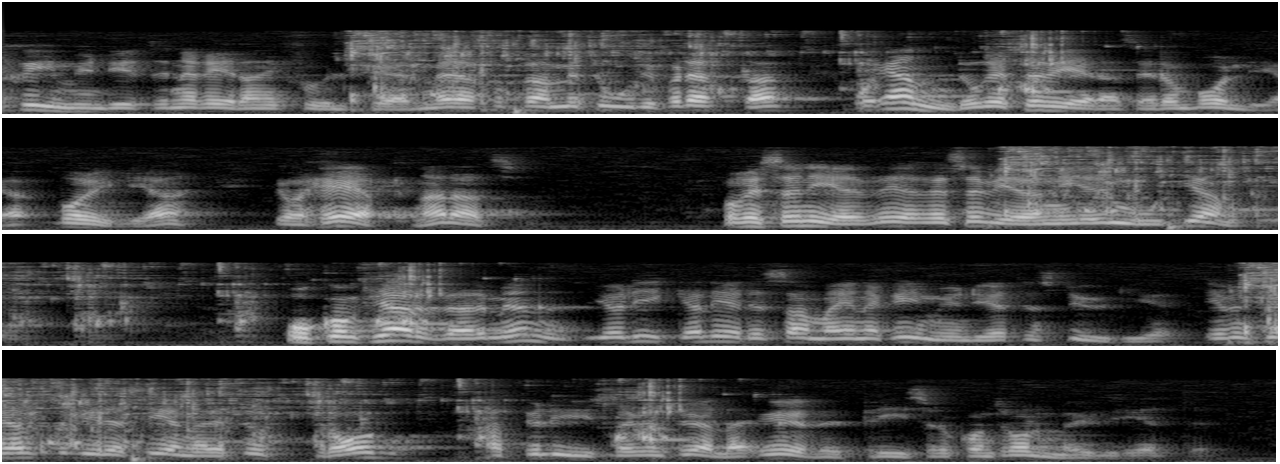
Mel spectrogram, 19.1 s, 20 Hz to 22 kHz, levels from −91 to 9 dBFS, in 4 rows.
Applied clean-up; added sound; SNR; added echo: classical method log-MMSE.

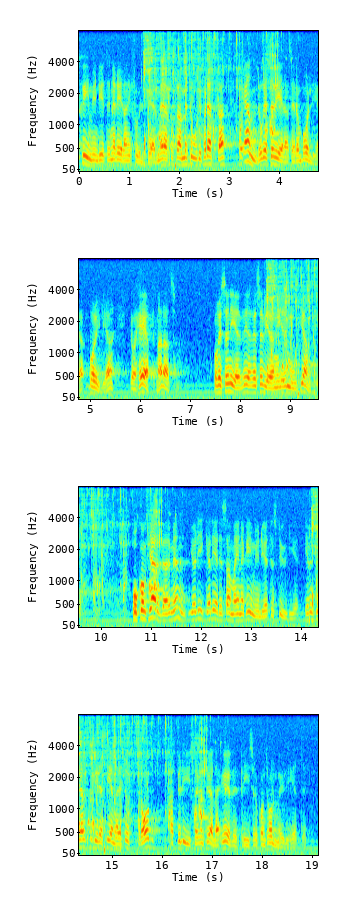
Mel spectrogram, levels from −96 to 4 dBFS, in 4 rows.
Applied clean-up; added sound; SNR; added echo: none; Liquid; 9 dB; none.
